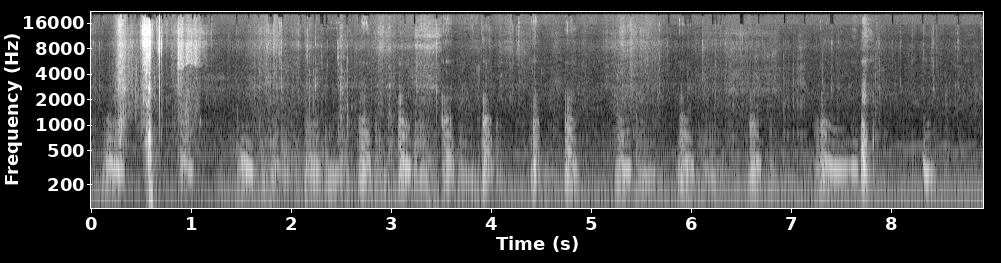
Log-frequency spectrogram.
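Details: 4-year-old male guinea pig making short, rhythmic, squeaky huffing noises, about a dozen in quick succession, persisting after a vet visit; owner unsure whether coughing or sneezing.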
